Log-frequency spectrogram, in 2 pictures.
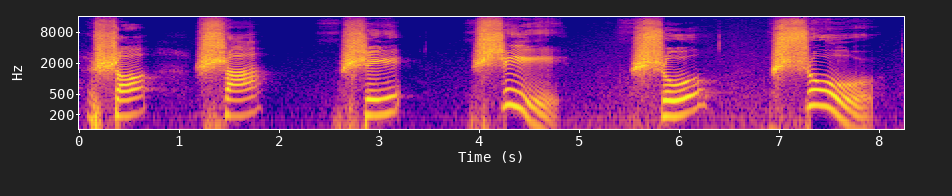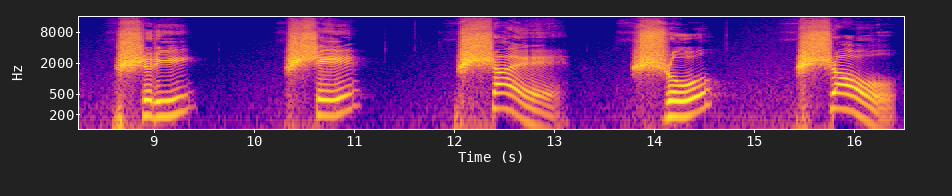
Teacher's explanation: जीभ और तालु जो है ना, जीभ तालु के पास जाता है तब जाकर उसका उच्चारण होता है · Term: तालव्य श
